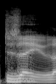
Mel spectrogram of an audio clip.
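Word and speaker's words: De Zeeuw: Arjan Dazau, I think you pronounce it. – Dazau, that's it, sorry.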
